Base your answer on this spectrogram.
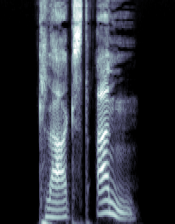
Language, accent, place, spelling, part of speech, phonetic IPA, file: German, Germany, Berlin, klagst an, verb, [ˌklaːkst ˈan], De-klagst an.ogg
- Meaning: second-person singular present of anklagen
